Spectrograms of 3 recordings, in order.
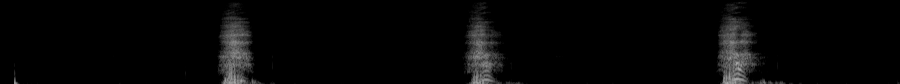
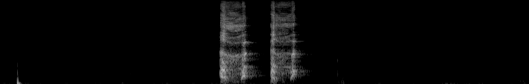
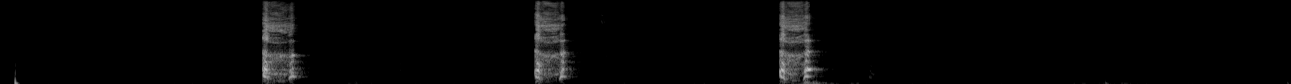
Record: {"exhalation_length": "9.0 s", "exhalation_amplitude": 7370, "exhalation_signal_mean_std_ratio": 0.25, "cough_length": "5.3 s", "cough_amplitude": 13979, "cough_signal_mean_std_ratio": 0.23, "three_cough_length": "12.9 s", "three_cough_amplitude": 17915, "three_cough_signal_mean_std_ratio": 0.2, "survey_phase": "beta (2021-08-13 to 2022-03-07)", "age": "45-64", "gender": "Female", "wearing_mask": "No", "symptom_cough_any": true, "symptom_new_continuous_cough": true, "symptom_runny_or_blocked_nose": true, "symptom_shortness_of_breath": true, "symptom_sore_throat": true, "symptom_fatigue": true, "symptom_headache": true, "symptom_change_to_sense_of_smell_or_taste": true, "symptom_loss_of_taste": true, "symptom_onset": "5 days", "smoker_status": "Prefer not to say", "respiratory_condition_asthma": false, "respiratory_condition_other": false, "recruitment_source": "Test and Trace", "submission_delay": "2 days", "covid_test_result": "Positive", "covid_test_method": "RT-qPCR", "covid_ct_value": 23.1, "covid_ct_gene": "ORF1ab gene"}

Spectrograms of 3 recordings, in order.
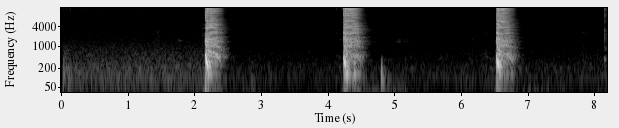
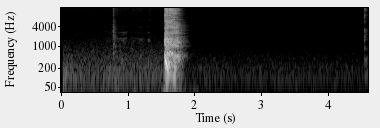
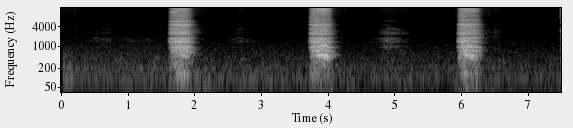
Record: {"three_cough_length": "8.2 s", "three_cough_amplitude": 32768, "three_cough_signal_mean_std_ratio": 0.21, "cough_length": "4.6 s", "cough_amplitude": 32768, "cough_signal_mean_std_ratio": 0.16, "exhalation_length": "7.5 s", "exhalation_amplitude": 31514, "exhalation_signal_mean_std_ratio": 0.29, "survey_phase": "beta (2021-08-13 to 2022-03-07)", "age": "18-44", "gender": "Male", "wearing_mask": "No", "symptom_none": true, "smoker_status": "Never smoked", "respiratory_condition_asthma": false, "respiratory_condition_other": false, "recruitment_source": "REACT", "submission_delay": "3 days", "covid_test_result": "Negative", "covid_test_method": "RT-qPCR", "influenza_a_test_result": "Negative", "influenza_b_test_result": "Negative"}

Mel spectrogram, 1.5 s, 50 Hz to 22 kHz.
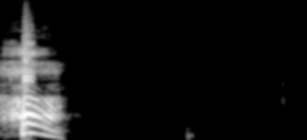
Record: {"exhalation_length": "1.5 s", "exhalation_amplitude": 32768, "exhalation_signal_mean_std_ratio": 0.29, "survey_phase": "alpha (2021-03-01 to 2021-08-12)", "age": "45-64", "gender": "Female", "wearing_mask": "No", "symptom_cough_any": true, "symptom_shortness_of_breath": true, "symptom_fatigue": true, "symptom_headache": true, "symptom_onset": "4 days", "smoker_status": "Prefer not to say", "respiratory_condition_asthma": false, "respiratory_condition_other": false, "recruitment_source": "Test and Trace", "submission_delay": "2 days", "covid_test_result": "Positive", "covid_test_method": "RT-qPCR", "covid_ct_value": 15.5, "covid_ct_gene": "ORF1ab gene", "covid_ct_mean": 15.5, "covid_viral_load": "8200000 copies/ml", "covid_viral_load_category": "High viral load (>1M copies/ml)"}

